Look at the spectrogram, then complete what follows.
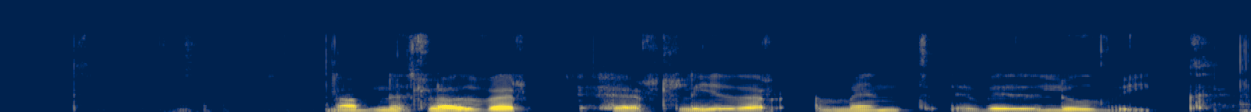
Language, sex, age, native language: Icelandic, male, 30-39, Icelandic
